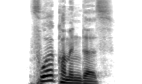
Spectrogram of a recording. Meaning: strong/mixed nominative/accusative neuter singular of vorkommend
- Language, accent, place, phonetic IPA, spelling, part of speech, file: German, Germany, Berlin, [ˈfoːɐ̯ˌkɔməndəs], vorkommendes, adjective, De-vorkommendes.ogg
